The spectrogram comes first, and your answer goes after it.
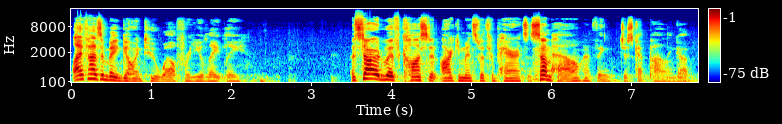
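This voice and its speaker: A man hosting a game livestream with a bright, forward voice and very animated pitch. He reads visual novel text aloud and mixes it with playful chat. His delivery is expressive and jokey. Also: a little fast, gravelly. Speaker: live streamer playing a visual novel.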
